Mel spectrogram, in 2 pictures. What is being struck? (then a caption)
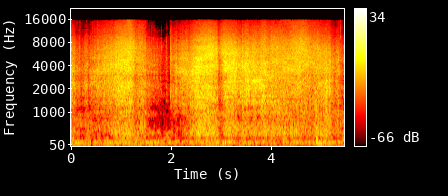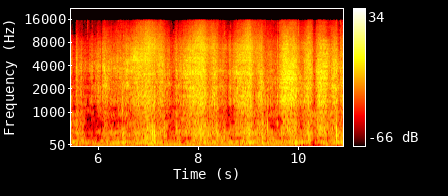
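Soft rubber crocodile toy. A green, soft, stretchy rubber crocodile stress toy with a ridged back and a solid, gel-filled body is rubbed and squeezed with the fingertips and thumb across its textured surface. The result is a steady, bright, hissy scraping and rubbing sound that swells and fades in repeated passes, with almost no low end.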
